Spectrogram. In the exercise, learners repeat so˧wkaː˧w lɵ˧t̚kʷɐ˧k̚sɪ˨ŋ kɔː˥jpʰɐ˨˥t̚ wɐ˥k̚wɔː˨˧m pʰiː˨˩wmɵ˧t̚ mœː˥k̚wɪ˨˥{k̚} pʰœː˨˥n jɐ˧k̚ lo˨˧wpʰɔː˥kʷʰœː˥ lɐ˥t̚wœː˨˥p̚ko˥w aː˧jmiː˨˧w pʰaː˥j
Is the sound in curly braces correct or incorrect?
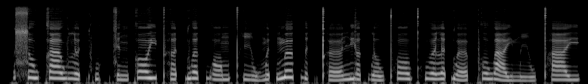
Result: correct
